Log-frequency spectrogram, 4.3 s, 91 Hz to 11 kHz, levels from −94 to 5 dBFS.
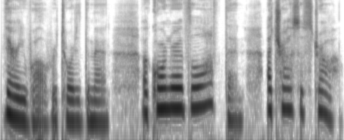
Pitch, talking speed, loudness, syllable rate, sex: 220 Hz, 210 wpm, -17 LUFS, 5.6 syllables/s, female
